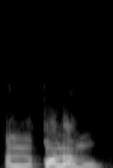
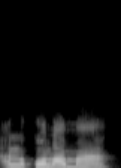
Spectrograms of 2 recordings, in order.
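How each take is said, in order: First: The word ends in a u vowel. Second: The word ends in an a vowel. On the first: The speaker calls it right. "harus dibaca dhammah" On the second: The speaker calls it wrong. "nggak bisa"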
